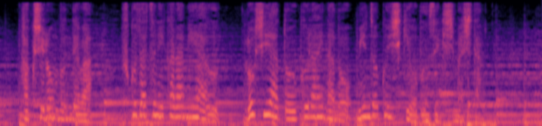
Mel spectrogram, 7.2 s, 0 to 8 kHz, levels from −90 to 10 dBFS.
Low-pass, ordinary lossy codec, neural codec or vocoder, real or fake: 7.2 kHz; MP3, 48 kbps; vocoder, 24 kHz, 100 mel bands, Vocos; fake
